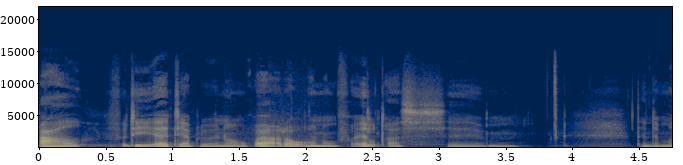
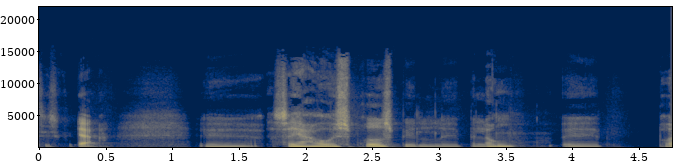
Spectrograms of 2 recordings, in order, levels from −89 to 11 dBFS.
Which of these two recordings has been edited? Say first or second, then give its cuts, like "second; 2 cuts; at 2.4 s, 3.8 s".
second; 1 cut; at 1.7 s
